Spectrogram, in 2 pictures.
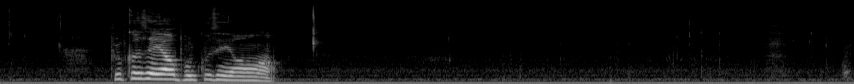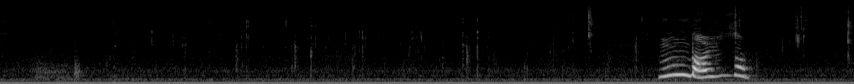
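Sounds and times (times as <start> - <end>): steady low hum: 0.0 - 17.0
person chewing soft food: 2.9 - 15.1, 16.1 - 17.0.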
